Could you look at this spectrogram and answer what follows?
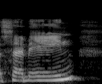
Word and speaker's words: Samhain: it's spelt uh s-a-m-h-a-i-n uh but the age is silent sir it's uh same i think originally it was sawing and it was the harvest festival um uh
